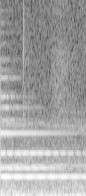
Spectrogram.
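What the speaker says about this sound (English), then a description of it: "with the sounding of ships' bells" A ship's bell sounds at a Pearl Harbor memorial ceremony at Joint Expeditionary Base Little Creek Fort Story, a single sustained metallic ring with steady overtones lingering over faint outdoor background.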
